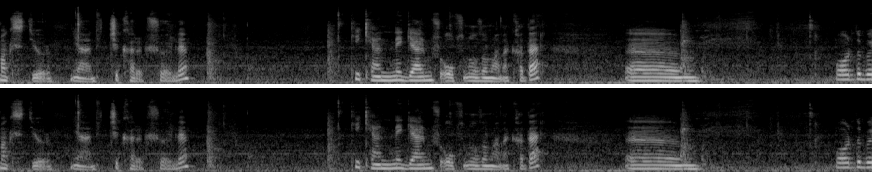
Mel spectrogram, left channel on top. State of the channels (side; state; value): right; quieter; 3.2 dB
